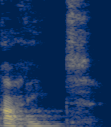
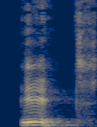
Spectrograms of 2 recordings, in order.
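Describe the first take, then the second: First: The vowel is long and says its name. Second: The vowel is short and does not say its name. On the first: The speaker calls it wrong. "not it" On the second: The speaker calls it right.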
